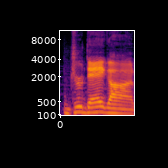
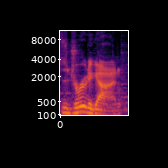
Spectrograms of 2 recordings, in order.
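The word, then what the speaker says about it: Druddigon: right they're okay droodagon i hear a lot of people pronounce this wrong they go like drudaegon or dr drudigen it's droodagon first off um but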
